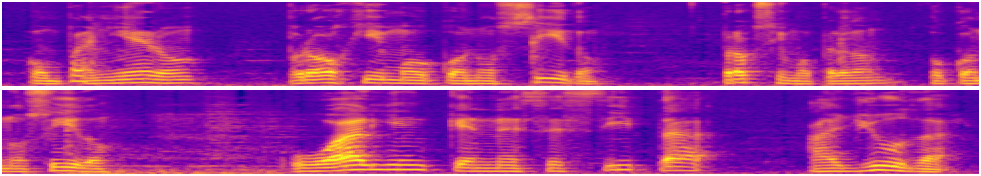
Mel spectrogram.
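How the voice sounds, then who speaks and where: Male pastor, mid-range voice, slow and deliberate scripture teaching. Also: medium pitch. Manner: slow, measured reading of scripture with explanation. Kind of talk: sermon-style Bible study.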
